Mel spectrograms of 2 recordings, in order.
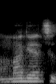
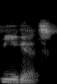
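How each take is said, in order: First: The first vowel sounds like 'ah'. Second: The first vowel sounds like 'ee'. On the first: The speaker calls it wrong. "It's not Magetsu" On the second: The speaker calls it right. "it's Migetsu"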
